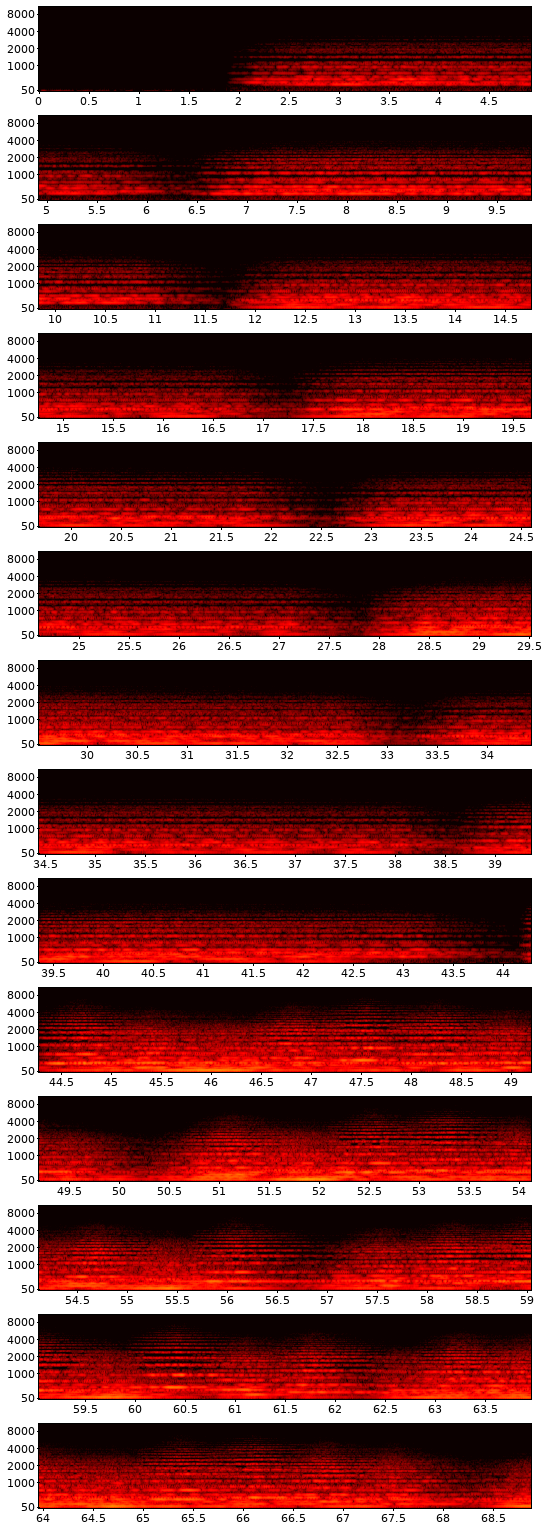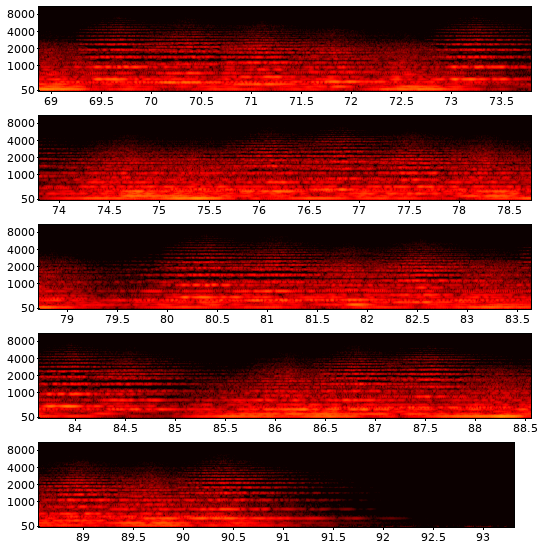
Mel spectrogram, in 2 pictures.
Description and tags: emotional strings
Small bit of music created for RPG styled games. Created with a syntheziser and recorded with MagiX studio.
home, orchestral, strings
